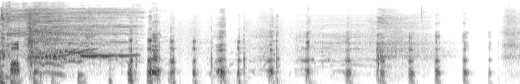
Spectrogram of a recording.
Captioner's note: everyone laughs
